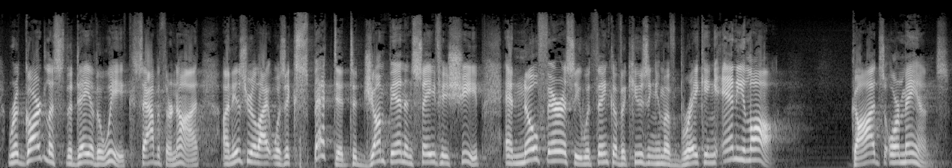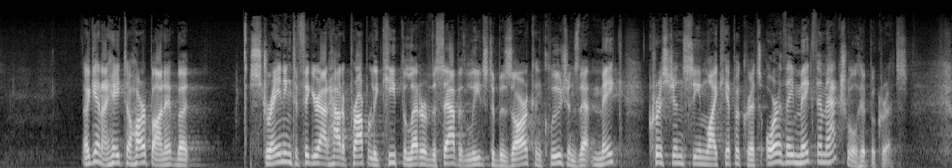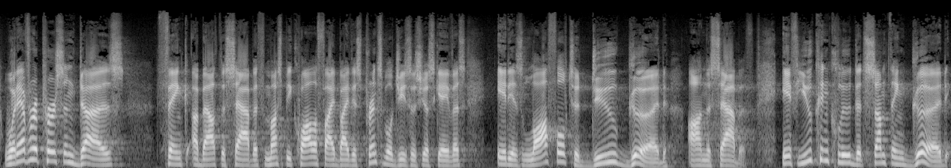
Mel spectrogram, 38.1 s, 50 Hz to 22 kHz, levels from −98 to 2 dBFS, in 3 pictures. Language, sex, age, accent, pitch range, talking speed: English, male, 40-59, American, 130-185 Hz, 165 wpm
